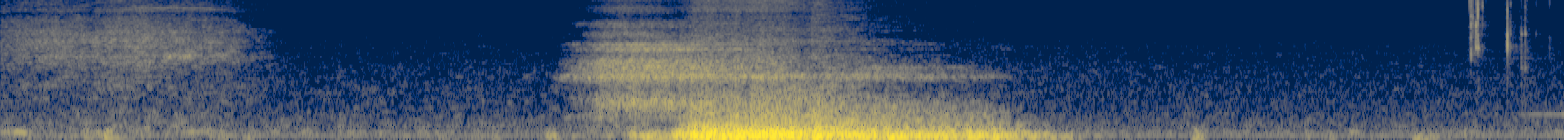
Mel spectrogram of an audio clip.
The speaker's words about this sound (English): And with that being said, let that belly out. Take in a deep breath with us.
